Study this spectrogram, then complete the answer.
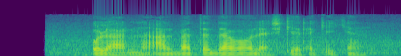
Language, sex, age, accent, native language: Uzbek, male, 18-24, Samarqand, Uzbek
